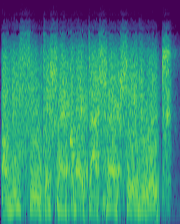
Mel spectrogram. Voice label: voice message horizontal aiming drive damaged, hungarian; crew tanks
